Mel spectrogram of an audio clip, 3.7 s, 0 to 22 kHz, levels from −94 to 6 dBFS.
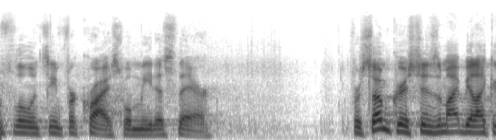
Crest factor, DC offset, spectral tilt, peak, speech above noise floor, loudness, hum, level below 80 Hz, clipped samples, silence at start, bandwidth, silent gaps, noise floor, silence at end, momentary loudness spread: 20 dB; under 0.1%; -6.5 dB/octave; 0 dBFS; 43 dB; -19 LUFS; none; -66 dBFS; under 0.1%; 0 s; 12.5 kHz; none; -61 dBFS; 0 s; 10 LU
